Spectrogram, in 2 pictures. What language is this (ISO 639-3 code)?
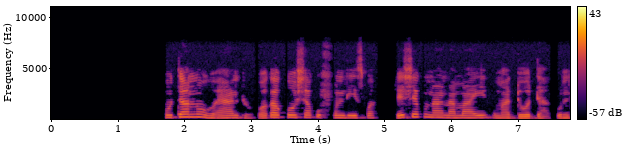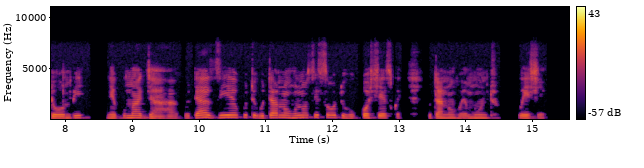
ndc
